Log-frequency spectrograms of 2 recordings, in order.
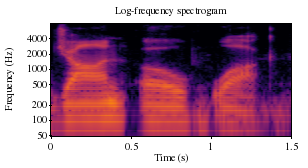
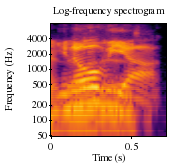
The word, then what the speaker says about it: Janowiack: In my high school yearbook, my favorite saying was, no, you pronounce it John O. Walk. – John O. Walk. – Yeah, it's pronounced just like it's spelled.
